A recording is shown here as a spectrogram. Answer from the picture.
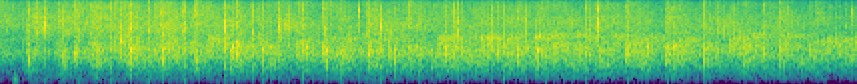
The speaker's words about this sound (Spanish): Me merece un aplauso, ¿verdad?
